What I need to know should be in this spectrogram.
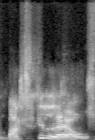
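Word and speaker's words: βασιλεύς: Basileus. Isso, bacileus. Bacileus. Porque o S tem som de S mesmo.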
